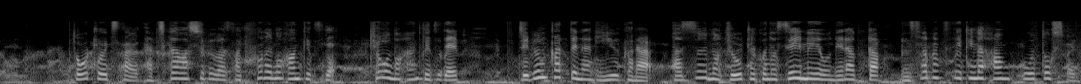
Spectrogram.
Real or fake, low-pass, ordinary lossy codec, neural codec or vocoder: fake; none; none; codec, 16 kHz, 1 kbps, FreqCodec, larger model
